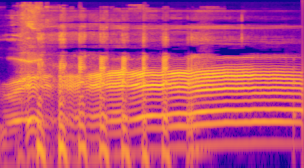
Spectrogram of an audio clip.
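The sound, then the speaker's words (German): A person imitates a goat with a loud, wavering bleat that sounds more like a sheep, starting as a rapid stuttering pulse and stretching into a long quavering note. “Das klang jetzt eher wie so ein Schaf, glaube ich, aber egal. Die lachende Ziege.”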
